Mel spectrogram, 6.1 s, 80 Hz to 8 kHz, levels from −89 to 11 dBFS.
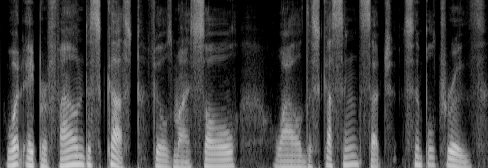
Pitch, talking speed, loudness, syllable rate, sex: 115 Hz, 120 wpm, -18 LUFS, 3.4 syllables/s, male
